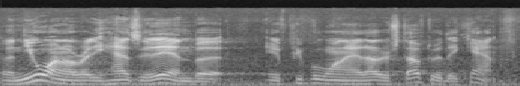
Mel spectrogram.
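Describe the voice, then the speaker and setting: A man with a medium pitch speaks at a very fast pace, with noticeable background noise and audible room echo. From Italy. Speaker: engineer and maker. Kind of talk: lightning talk with Q&A. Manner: halting, many restarts.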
